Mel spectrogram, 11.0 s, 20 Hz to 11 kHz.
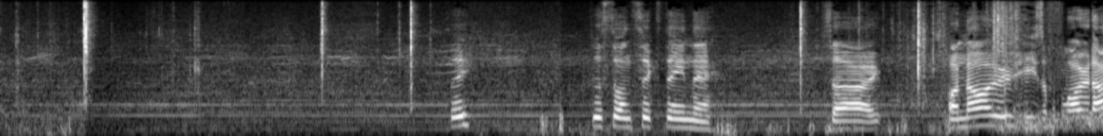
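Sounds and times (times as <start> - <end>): motor droning: 0.0 - 11.0.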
